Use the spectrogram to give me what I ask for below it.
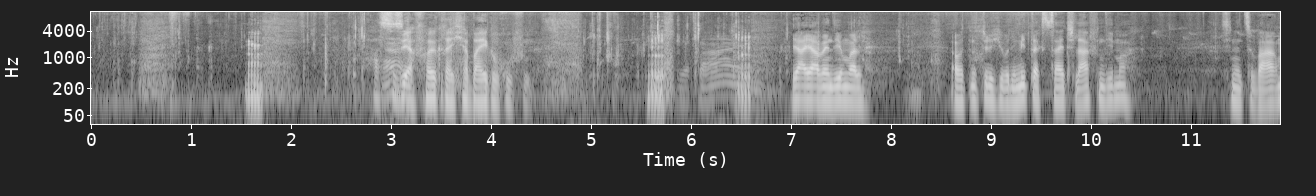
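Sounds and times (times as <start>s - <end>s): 
two large pigs grunting as they come running: 0.0s - 9.0s
outdoor noise: 0.0s - 11.8s
speech: 2.8s - 4.7s, 5.6s - 7.9s, 8.6s - 10.5s, 11.3s - 11.8s.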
